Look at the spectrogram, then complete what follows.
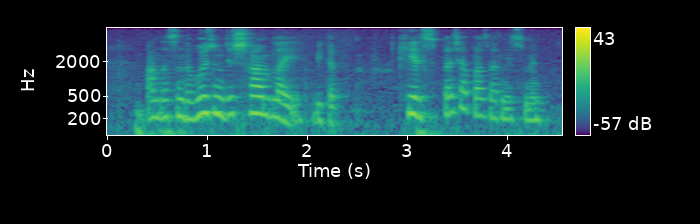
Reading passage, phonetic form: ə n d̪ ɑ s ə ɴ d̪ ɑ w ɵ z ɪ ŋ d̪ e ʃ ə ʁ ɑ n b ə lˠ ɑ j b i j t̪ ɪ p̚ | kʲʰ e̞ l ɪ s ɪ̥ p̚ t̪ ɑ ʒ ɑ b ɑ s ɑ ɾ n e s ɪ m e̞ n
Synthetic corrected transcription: ɑ n d̪ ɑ s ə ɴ d̪ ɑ w ɵ z ɪ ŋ d̪ e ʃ ə ʁ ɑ n b ə lˠ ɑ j b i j t̪ ɪ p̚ | kʲʰ e̞ l ɪ s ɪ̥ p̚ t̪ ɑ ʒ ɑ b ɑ z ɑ ɾ n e s ɪ m e̞ n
